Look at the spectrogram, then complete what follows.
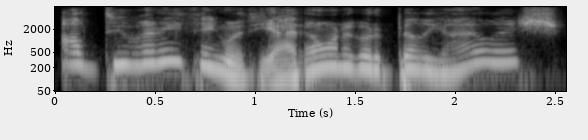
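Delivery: high mock complaint; mock pleading. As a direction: whine it to the wife. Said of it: "I'm like".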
